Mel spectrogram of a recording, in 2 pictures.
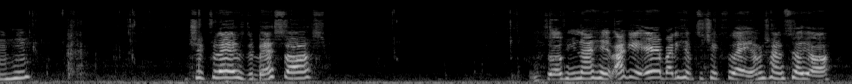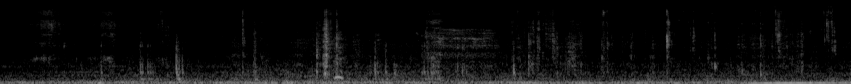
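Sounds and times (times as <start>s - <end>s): chewing fries: 0.0s - 1.9s, 3.4s - 5.5s, 11.7s - 17.0s
low rumble inside car: 0.0s - 17.0s.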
